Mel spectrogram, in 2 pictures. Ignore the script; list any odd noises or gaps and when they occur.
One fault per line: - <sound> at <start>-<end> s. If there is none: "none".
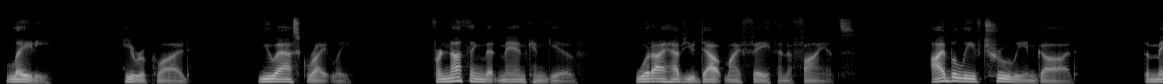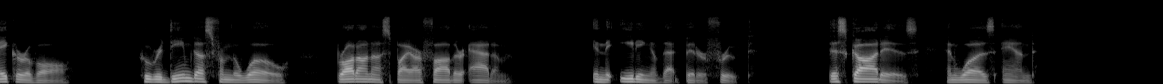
none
